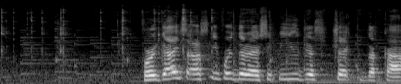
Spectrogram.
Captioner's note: clang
